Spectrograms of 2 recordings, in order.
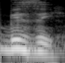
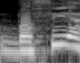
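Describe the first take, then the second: First: The first vowel sounds like the vowel in bit. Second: The first vowel sounds like the vowel in bus. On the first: The speaker calls it right. "इसका sound आई से आता है, ई से आता है" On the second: The speaker calls it wrong. "इसको बसी ऐसा नहीं पढ़ेंगे"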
